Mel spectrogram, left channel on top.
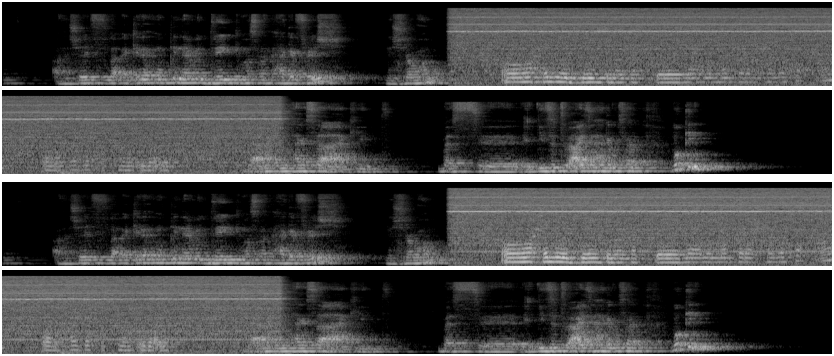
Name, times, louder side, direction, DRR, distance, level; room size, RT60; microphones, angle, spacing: voice 1, 0.5-3.4 3.8-4.3 10.7-12.0 12.7-15.3, left 1 dB, 30° left, -4 dB, 2.9 m, -27 dB
sound 1, 4.4-11.1, right 2 dB, 10° right, 0.9 m, -20 dB
voice 2, 5.0-8.3 8.7-10.0, right 3 dB, 40° right, 9 dB, 0.4 m, -25 dB
10.5 x 4.4 x 4.8 m, 0.94 s
head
